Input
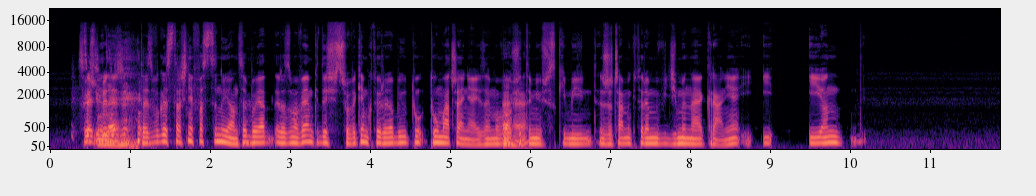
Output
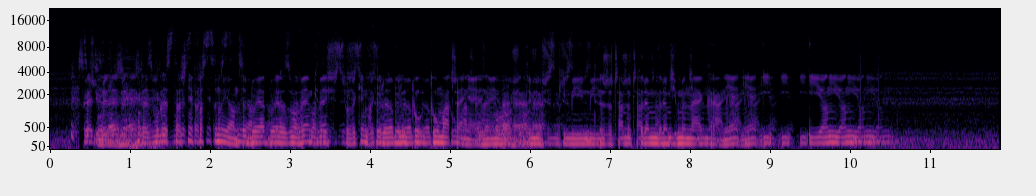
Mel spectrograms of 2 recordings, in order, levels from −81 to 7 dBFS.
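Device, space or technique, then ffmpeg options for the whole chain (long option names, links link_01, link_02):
de-esser from a sidechain: -filter_complex "[0:a]aecho=1:1:229|458|687:0.376|0.105|0.0295,asplit=2[link_01][link_02];[link_02]highpass=frequency=4700:poles=1,apad=whole_len=554021[link_03];[link_01][link_03]sidechaincompress=threshold=-56dB:ratio=4:attack=2.2:release=97,volume=-1dB"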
